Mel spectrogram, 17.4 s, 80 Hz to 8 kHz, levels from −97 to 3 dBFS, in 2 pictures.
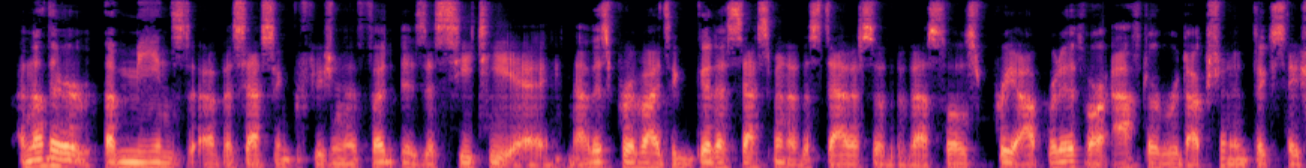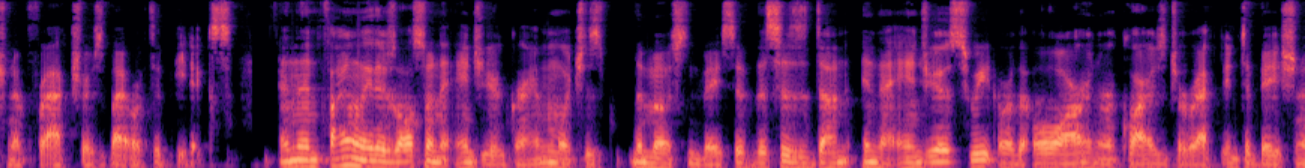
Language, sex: English, male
